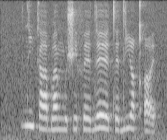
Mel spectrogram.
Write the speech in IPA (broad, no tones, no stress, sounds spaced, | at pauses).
d ĩ k aː b a ŋʷ e ʃ e f ɛː d ɛː t ɛ d iː qʼ ɛ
